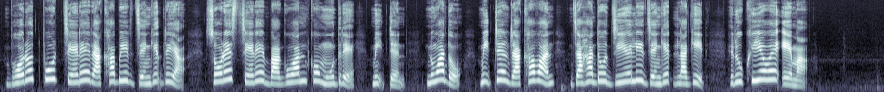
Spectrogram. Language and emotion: Santali, neutral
